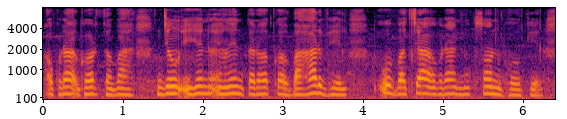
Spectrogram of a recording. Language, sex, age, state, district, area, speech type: Maithili, female, 30-45, Bihar, Darbhanga, urban, spontaneous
